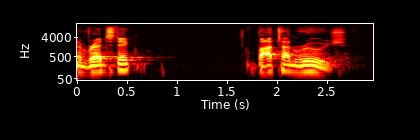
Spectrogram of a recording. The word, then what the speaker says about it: Baton Rouge: You know the French pronunciation of Red Stick? Baton Rouge.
